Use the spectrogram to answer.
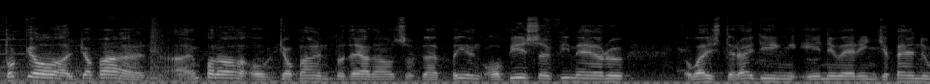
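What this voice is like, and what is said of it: Put-on Japanese accent, poorly done. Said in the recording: “Japanese accent ... Very, very bad”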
